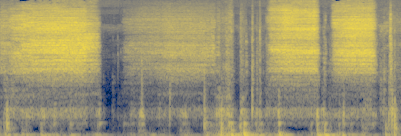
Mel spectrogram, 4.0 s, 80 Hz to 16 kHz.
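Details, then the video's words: Young barn owls scuffling atop a nest box, Israel, July 2021: drawn-out rasping hiss-screams about a second long, separated by brief pauses, with thumps and rustling underneath. "Fledglings fight on top of box| Barn Owls Israel Cam 2| תנשמת"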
